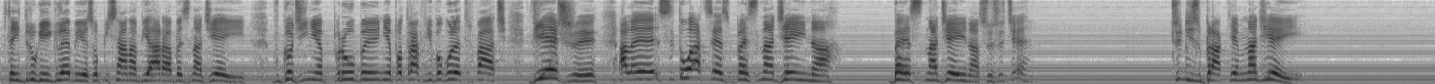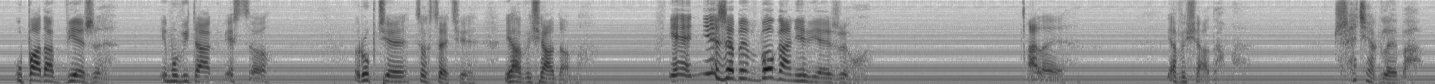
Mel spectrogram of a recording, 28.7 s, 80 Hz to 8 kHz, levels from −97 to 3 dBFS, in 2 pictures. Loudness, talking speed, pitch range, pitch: -20 LUFS, 110 wpm, 200-250 Hz, 230 Hz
